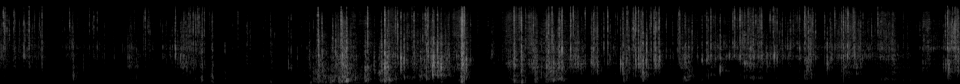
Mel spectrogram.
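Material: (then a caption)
Glossy paper. Hands scrunch and roll the thin printed pages of an open glossy magazine into a crumpled bundle. Dense, bright crinkling and crackling comes in bursts with brief pauses, with almost no low end. The sound grows louder and more continuous in the second half.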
